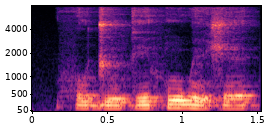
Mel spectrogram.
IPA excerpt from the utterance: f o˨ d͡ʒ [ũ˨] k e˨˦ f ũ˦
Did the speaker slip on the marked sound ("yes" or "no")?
no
